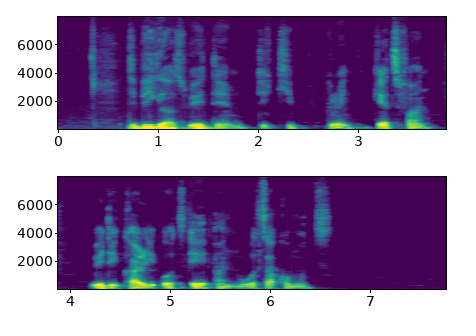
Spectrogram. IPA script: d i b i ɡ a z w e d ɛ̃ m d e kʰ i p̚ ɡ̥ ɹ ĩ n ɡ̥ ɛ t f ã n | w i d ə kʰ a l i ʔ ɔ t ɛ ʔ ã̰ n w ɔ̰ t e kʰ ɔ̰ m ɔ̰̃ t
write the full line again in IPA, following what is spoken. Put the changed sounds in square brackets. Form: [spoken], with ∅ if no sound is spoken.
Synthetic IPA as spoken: d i b i ɡ a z w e d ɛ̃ m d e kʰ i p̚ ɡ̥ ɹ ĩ n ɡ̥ ɛ t f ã n | w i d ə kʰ a [ɹ] i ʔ ɔ t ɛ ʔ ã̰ n w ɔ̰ t [a] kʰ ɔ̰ m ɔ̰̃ t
